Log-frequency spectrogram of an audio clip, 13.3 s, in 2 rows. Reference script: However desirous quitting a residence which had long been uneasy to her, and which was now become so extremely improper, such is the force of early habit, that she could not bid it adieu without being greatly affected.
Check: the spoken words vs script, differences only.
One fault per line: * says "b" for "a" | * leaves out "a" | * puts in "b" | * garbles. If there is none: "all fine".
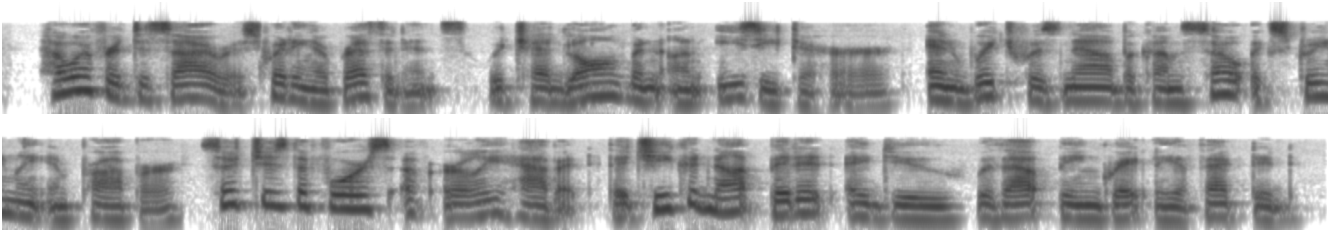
all fine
